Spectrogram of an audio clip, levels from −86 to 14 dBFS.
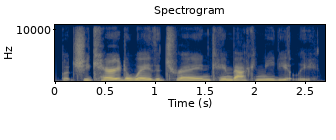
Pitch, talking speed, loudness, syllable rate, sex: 215 Hz, 220 wpm, -16 LUFS, 6.3 syllables/s, female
